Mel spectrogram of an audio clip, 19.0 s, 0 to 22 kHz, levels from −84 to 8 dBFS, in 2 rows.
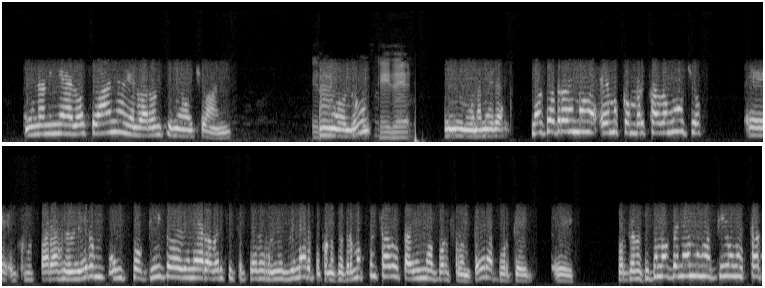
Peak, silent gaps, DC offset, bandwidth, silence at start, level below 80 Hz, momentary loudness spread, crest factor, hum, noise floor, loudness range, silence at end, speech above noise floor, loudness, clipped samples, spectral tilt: -2 dBFS; none; under 0.1%; 5 kHz; 0.25 s; -50 dBFS; 9 LU; 14 dB; none; -61 dBFS; 3 LU; 0 s; 46 dB; -16 LUFS; under 0.1%; -8 dB/octave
